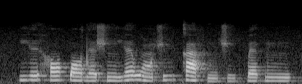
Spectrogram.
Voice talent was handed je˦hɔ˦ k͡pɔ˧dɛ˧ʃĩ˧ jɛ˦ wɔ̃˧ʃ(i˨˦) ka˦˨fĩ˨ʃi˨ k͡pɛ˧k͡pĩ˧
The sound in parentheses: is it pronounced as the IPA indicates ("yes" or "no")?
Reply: no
